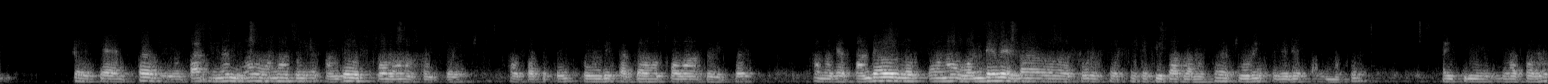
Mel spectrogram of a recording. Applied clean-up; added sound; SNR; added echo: neural separator model SepFormer DNS4.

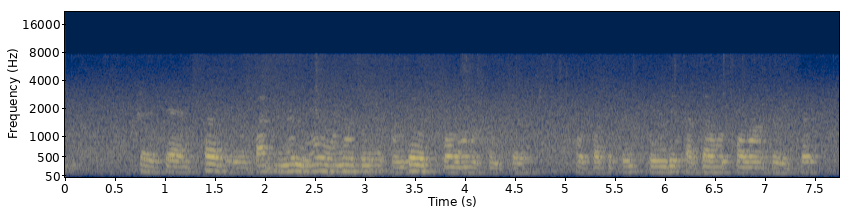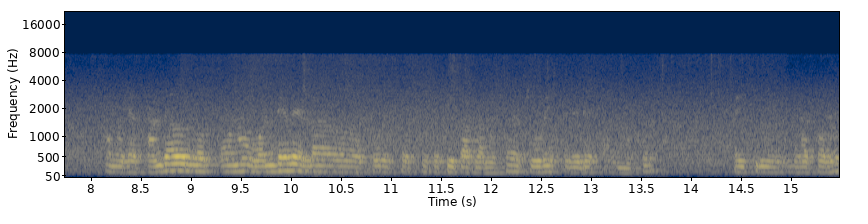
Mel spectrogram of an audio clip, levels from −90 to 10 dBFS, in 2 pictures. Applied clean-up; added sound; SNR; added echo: none; Wind; 13 dB; reverberation time 0.6 s.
